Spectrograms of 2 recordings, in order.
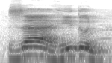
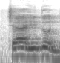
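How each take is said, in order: First: The word begins with a z sound. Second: The word begins with a j sound. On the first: The speaker calls it right. "tapi zahidun" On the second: The speaker calls it wrong. "za jangan sampai ja, jahidun jangan"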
